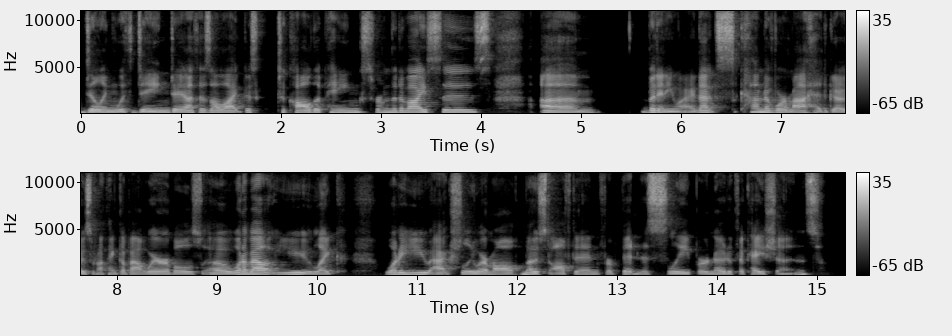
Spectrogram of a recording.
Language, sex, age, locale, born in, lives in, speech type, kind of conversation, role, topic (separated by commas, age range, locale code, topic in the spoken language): English, female, 40-44, en-US, United States, United States, conversation, unstructured, none, Which wearables do you actually wear most often for fitness, sleep, or notifications?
